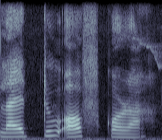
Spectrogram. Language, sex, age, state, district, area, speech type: Assamese, female, 60+, Assam, Dhemaji, rural, read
